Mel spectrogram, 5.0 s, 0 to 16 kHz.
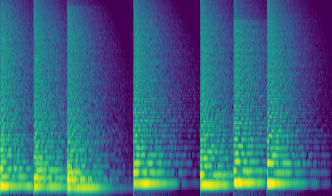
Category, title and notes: Instrument samples > Synths / Electronic
Golden Low Pulse
A short, low-pitched tone with a warm base around 167 Hz, layered with brighter overtones that give it a clear, slightly crisp character
low, short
